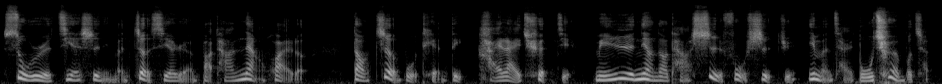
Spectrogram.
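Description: A woman's voice: medium pitch, animated, moderate pace, husky, no echo. A woman doing a furious stern old father. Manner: harsh, barking commands.

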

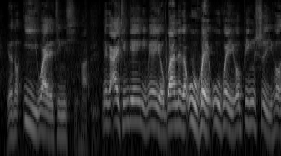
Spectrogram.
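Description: A man's voice: medium pitch, slight background noise. A man lecturing a university class, telling jokes and anecdotes and often laughing mid-sentence.

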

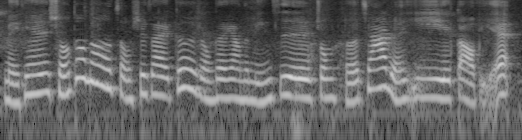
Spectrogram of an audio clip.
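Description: A woman storyteller narrating a children's storybook in an expressive, lilting voice. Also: medium pitch, a little hiss or hum. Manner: expressive, lilting, slow and clear.

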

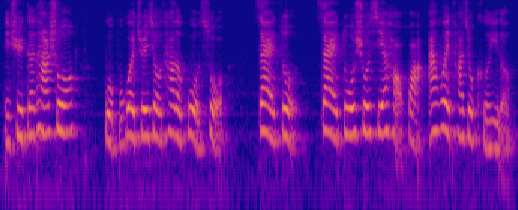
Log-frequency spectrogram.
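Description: A woman's voice: a little high, moderate pace, close to an everyday voice. A woman reading a storybook, voicing a powerful older male warlord who is possessive and commanding. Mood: dismissive. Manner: blustering, commanding.

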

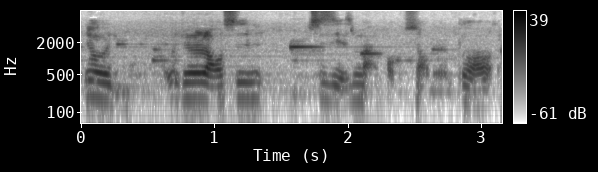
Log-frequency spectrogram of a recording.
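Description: A young woman telling a story in a casual, animated, self-mocking way. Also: on the low side, rapid-fire, poor audio. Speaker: vlogger. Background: faint background music.

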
